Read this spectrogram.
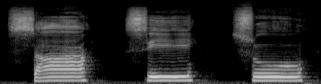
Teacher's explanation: So sin will be pronounced with whistle, but in thin tone.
